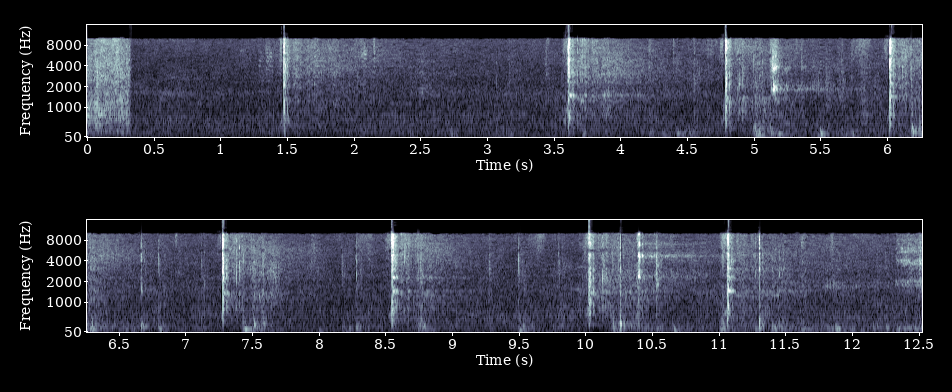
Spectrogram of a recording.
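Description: Badminton rackets striking a shuttlecock in a rally: about eight sharp cracks, roughly one every second or so, over a faint background.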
